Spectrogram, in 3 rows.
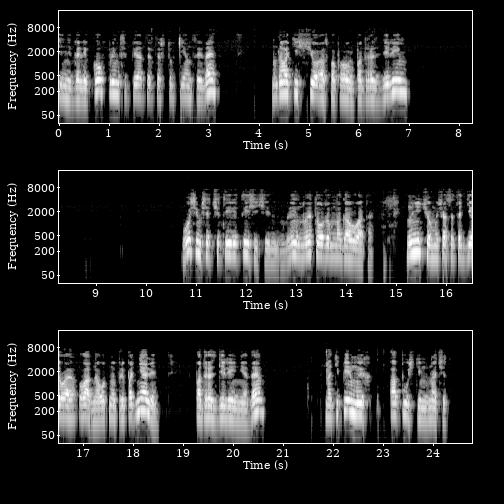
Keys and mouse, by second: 4.0-5.5 drag, 6.7-9.5 right drag, 16.2-17.0 drag, 21.8 click, 23.0-24.7 drag.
